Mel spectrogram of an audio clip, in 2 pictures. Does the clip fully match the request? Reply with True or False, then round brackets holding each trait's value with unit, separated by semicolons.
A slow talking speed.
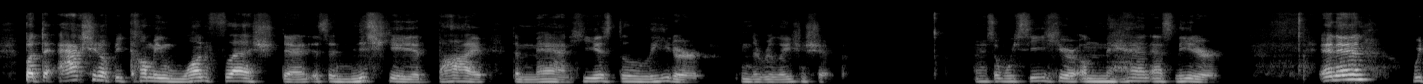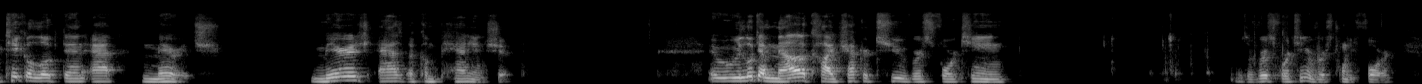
True (120 wpm)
